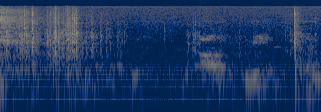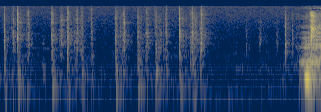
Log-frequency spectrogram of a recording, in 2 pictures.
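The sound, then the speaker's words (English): A burst of typing on a computer keyboard: quick, irregular key clicks tapping away for a couple of seconds, after some brief rustling, ending with a louder thump. “You had typing like”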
